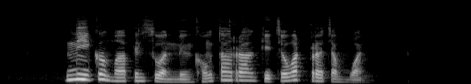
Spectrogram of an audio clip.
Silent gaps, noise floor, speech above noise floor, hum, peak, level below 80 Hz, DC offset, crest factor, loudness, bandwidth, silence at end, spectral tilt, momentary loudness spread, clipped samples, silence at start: none; -76 dBFS; 53 dB; none; -6 dBFS; -74 dBFS; under 0.1%; 18 dB; -24 LUFS; 9 kHz; 1.1 s; -6 dB/octave; 13 LU; under 0.1%; 0.65 s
